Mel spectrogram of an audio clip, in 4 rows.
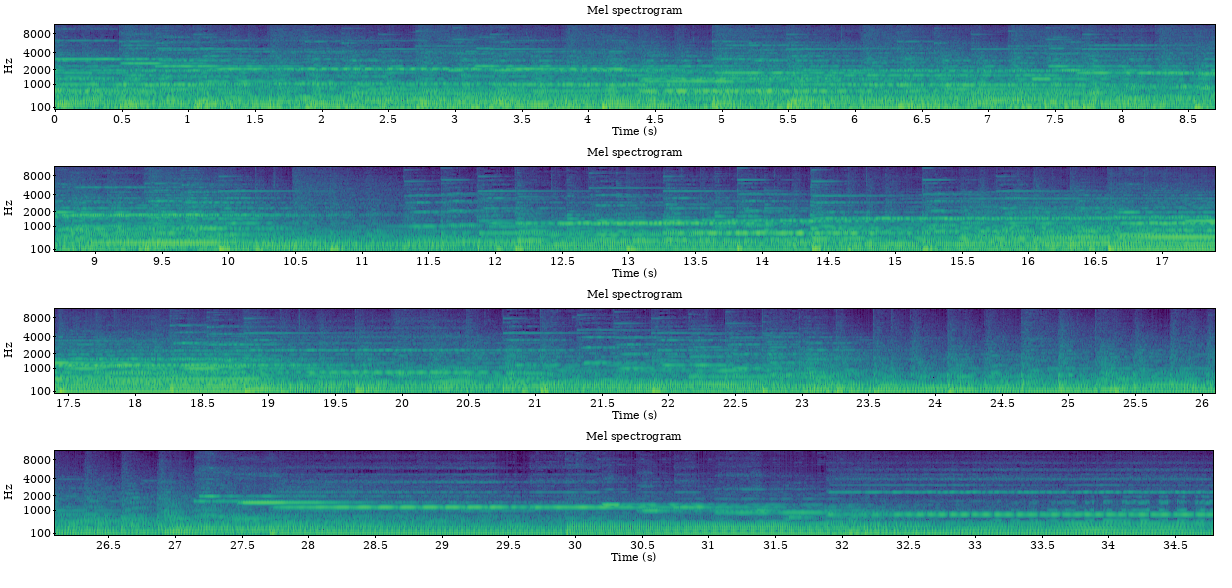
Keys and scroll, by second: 0.1 space, 2.3 space, 4.3 space, 6.1 space, 8.7 space, 10.3 x, 11.9 space, 12.4 super+0, 18.0 super+d, 34.1 super+t.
